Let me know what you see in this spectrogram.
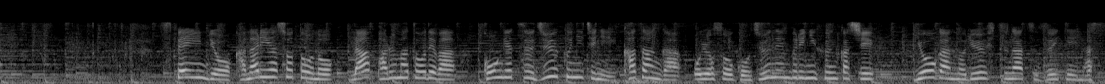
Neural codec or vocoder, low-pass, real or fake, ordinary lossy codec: none; 7.2 kHz; real; none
